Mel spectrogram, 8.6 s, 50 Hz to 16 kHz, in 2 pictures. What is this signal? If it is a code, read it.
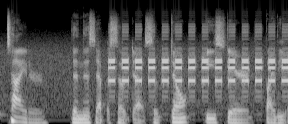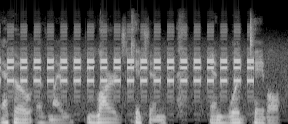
Telephone call progress tone (North American plan), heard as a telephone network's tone, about 1400, 2050, 2450, 2600 Hz, 0.1 s on and 0.1 s off, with hum and speech in English. Off-hook warning tone.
